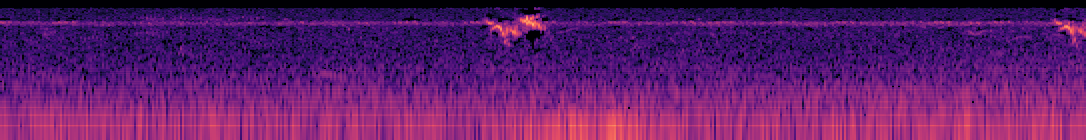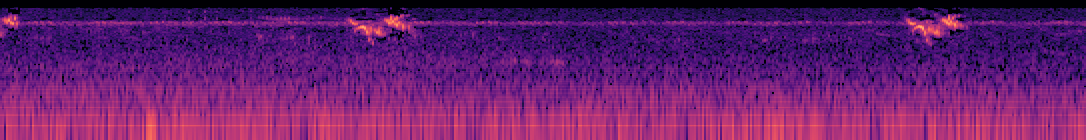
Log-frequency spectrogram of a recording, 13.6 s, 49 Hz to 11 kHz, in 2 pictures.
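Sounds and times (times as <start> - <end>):
bird short twisting high chirp calls: 3.0 - 4.1, 6.0 - 7.8, 8.4 - 10.4, 11.5 - 13.5.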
